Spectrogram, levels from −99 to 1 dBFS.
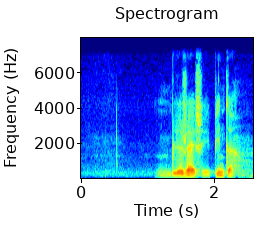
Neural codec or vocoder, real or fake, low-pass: none; real; 7.2 kHz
